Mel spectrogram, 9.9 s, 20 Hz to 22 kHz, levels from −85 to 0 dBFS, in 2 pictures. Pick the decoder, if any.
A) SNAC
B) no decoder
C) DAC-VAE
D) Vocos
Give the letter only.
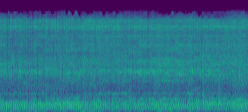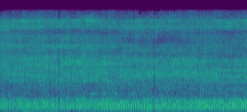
A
